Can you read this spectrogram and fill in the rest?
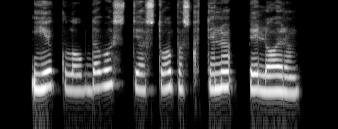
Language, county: Lithuanian, Šiauliai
